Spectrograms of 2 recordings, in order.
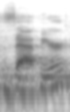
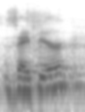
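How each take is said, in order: First: The first syllable sounds like the word 'zap'. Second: The first syllable does not sound like 'zap'. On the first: The speaker calls it right. "It is Zapier, ... We build Zaps" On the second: The speaker calls it wrong. "for the Canadians"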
